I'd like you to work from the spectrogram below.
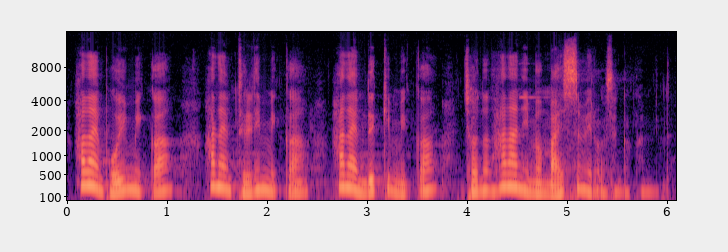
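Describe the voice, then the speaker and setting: A woman's voice: fairly low pitch, fairly quick. Emphatic woman lecturing in a reverberant hall. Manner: lively and emphatic, asks the audience many questions. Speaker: church teacher-seminar lecturer. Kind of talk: seminar lecture to church teachers. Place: church hall. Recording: long reverb of a church hall.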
